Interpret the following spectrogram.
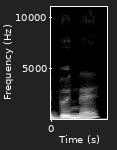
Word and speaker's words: Bentessé: Baptiste Bénesse reçoit l'autorisation du tribunal de transformer le nom de Bentessé, qui devait se prononcer Benet, nom peu flatteur, en Bénesse le 7 juillet 1855.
